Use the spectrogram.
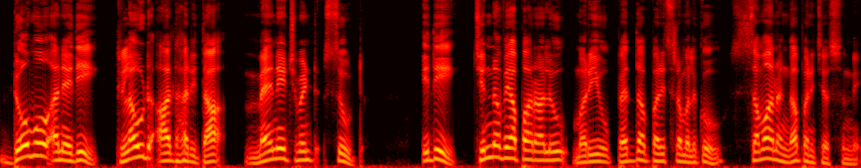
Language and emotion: Telugu, neutral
